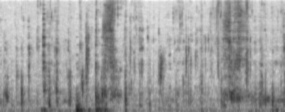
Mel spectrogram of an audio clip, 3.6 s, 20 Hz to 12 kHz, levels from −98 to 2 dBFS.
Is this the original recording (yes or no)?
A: yes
